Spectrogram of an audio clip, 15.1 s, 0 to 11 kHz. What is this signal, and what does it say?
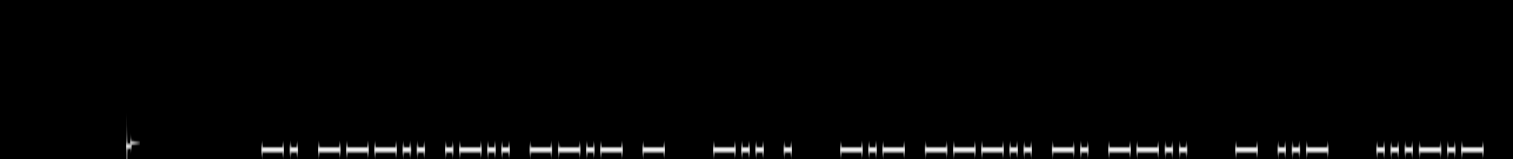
Morse code, heard as a keyed tone, about 17 wpm, 700 Hz. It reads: N8LQT DE K8NZ TU <SK>
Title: Practice QSO - Exchange 4 - Ending - 17wpm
